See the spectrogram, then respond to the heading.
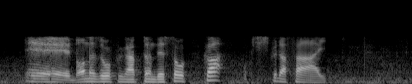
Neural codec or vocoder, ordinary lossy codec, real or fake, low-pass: codec, 16 kHz in and 24 kHz out, 0.8 kbps, FocalCodec, streaming, 65536 codes; none; fake; 3.6 kHz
